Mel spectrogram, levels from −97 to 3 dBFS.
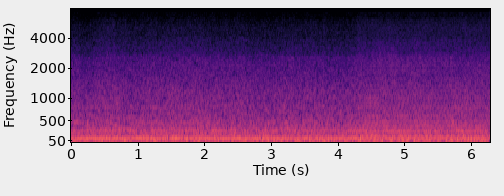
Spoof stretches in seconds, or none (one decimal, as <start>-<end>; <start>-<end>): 4.3-6.3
